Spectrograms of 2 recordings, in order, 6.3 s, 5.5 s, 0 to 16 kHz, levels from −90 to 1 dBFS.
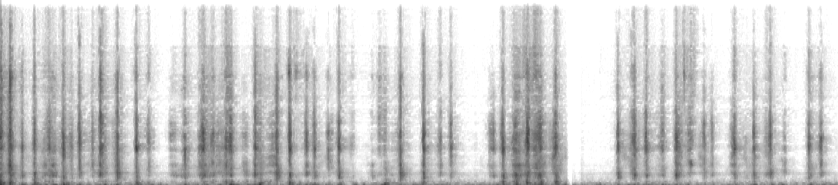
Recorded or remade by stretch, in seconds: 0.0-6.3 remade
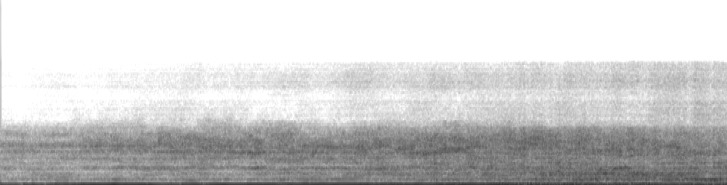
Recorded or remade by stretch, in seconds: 0.0-5.5 remade

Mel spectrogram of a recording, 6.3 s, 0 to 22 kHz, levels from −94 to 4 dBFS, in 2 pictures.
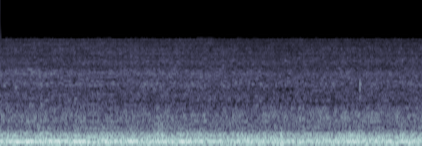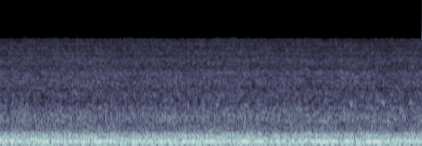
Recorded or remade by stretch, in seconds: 0.0-6.3 remade

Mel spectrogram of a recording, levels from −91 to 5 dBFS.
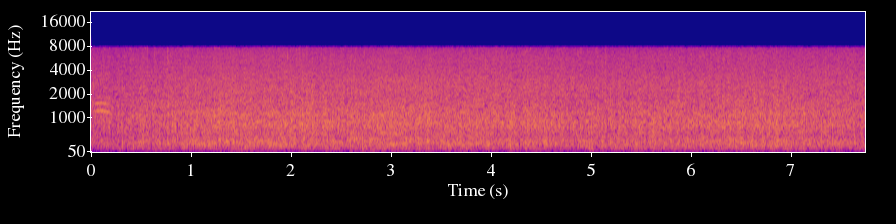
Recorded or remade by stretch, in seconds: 0.0-1.1 recorded; 1.1-1.8 remade; 1.8-2.6 recorded; 2.6-3.5 remade; 3.5-7.7 recorded

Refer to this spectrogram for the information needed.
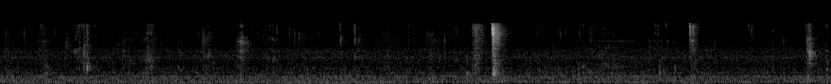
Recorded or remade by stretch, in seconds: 0.0-8.3 recorded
